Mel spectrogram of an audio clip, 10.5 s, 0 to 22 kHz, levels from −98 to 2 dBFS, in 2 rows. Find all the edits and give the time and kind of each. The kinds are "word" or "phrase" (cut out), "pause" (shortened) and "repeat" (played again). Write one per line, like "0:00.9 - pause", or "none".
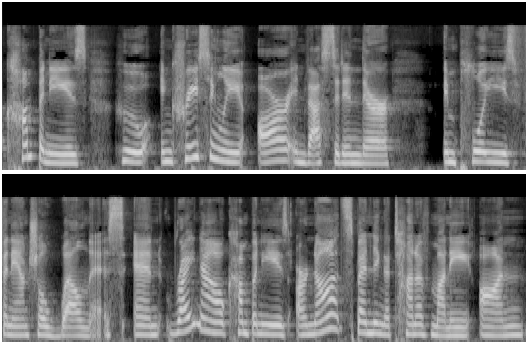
none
